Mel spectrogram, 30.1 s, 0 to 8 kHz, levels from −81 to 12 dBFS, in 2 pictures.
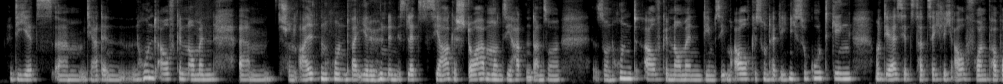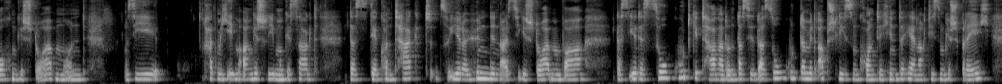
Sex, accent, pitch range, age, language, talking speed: female, German, 175-200 Hz, 40-59, German, 170 wpm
